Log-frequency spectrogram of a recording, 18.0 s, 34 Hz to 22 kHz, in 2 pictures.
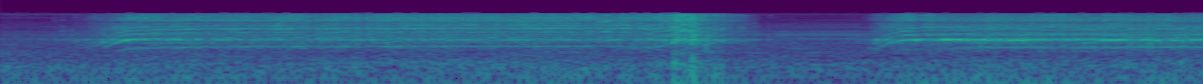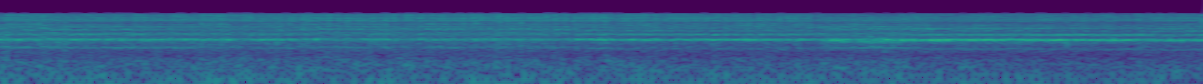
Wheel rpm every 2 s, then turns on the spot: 60, 160, 130, 60, 140, 140, 150, 130, 130.
none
